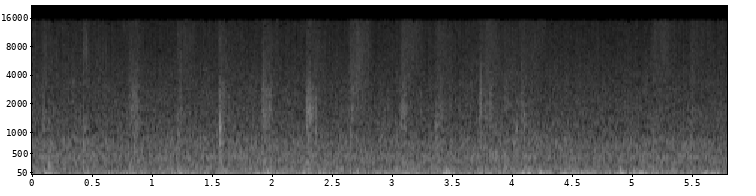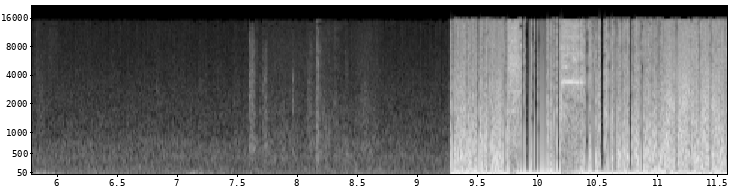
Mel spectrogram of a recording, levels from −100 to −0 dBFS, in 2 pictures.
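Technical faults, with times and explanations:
9.27 to 11.59 s, signed and unsigned mixed up: the 8-bit samples were likely read with the wrong sign convention, flipping the top bit so each zero crossing jumps across the full range. The final stretch turns into loud, harsh distortion, with quiet moments as loud as everything else.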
